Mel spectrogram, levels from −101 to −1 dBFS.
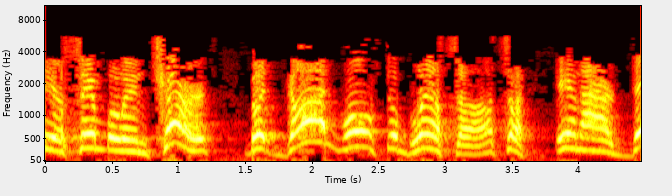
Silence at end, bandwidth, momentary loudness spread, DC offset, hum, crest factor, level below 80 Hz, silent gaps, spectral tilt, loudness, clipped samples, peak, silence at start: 0 s; 5.8 kHz; 7 LU; under 0.1%; none; 12 dB; -52 dBFS; none; -9.5 dB/octave; -14 LUFS; under 0.1%; 0 dBFS; 0 s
